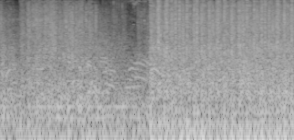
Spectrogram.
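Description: Rapid automatic gunfire in The Division video game crackles in a dense fusillade, jumping louder halfway through as sustained bursts rattle close and continuous.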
